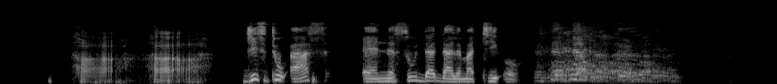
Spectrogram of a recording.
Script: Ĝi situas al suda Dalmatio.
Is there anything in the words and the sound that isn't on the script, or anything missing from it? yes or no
yes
